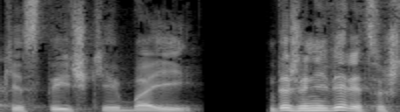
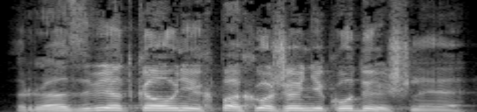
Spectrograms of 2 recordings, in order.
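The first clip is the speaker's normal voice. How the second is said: rumbling voice; 5 semitones higher, 5 dB louder than usual. Acted. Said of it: "пророкотал Тулдуру".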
